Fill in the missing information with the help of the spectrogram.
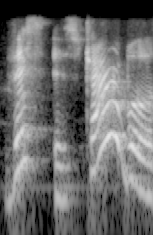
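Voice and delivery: loud, high exclamation; alarmed Bella. Acted. Bella panicking about the dragon. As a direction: cry it out in alarm. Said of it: "said Bella".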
